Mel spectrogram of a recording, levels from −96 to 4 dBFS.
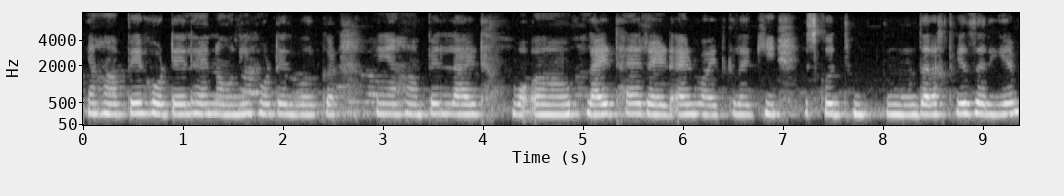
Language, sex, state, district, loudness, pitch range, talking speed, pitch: Hindi, female, Punjab, Fazilka, -16 LUFS, 225-240 Hz, 145 wpm, 230 Hz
